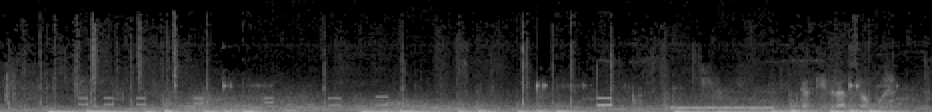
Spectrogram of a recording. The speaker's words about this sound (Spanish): marca un número en el móvil robado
